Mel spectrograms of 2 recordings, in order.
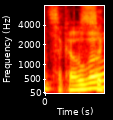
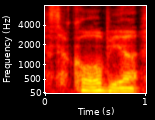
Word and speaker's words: Sokovia: Sokovo? Sokovia. Sokovia. I'm glad that you're making an effort really to pronounce this right. sounds like Sokovia.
